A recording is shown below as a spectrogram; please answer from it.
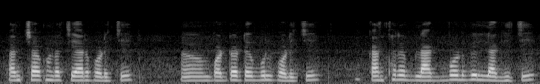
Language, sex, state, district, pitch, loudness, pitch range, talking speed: Odia, female, Odisha, Khordha, 195 Hz, -18 LUFS, 185-205 Hz, 145 wpm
